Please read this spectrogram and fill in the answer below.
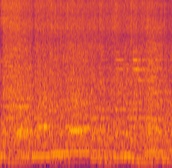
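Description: Live band music played loud through PA speakers, steady and continuous, with a strong bass line.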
